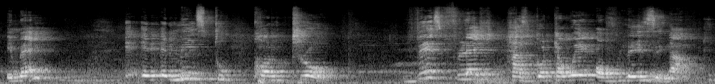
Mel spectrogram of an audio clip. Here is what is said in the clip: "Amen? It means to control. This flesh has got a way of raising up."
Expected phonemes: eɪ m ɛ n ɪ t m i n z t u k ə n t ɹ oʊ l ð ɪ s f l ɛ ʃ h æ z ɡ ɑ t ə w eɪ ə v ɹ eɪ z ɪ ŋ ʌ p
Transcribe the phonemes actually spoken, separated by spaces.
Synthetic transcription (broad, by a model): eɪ m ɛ n ɪ t m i n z t u k ə n t ɹ oʊ l ð ɪ s f l ɛ ʃ h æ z ɡ ɑ t ə w eɪ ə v l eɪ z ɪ ŋ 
